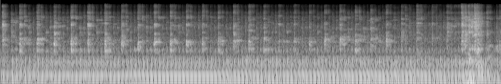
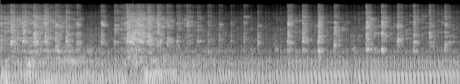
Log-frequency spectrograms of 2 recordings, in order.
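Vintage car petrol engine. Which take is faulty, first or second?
first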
